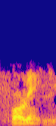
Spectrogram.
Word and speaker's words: Farsi: Yeah, it's Farsi with an F.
